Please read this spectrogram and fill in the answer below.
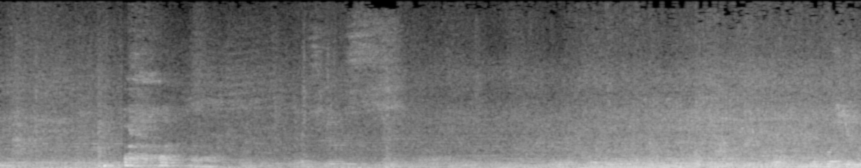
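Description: Indistinct murmur of voices in a room over a steady low hum.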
